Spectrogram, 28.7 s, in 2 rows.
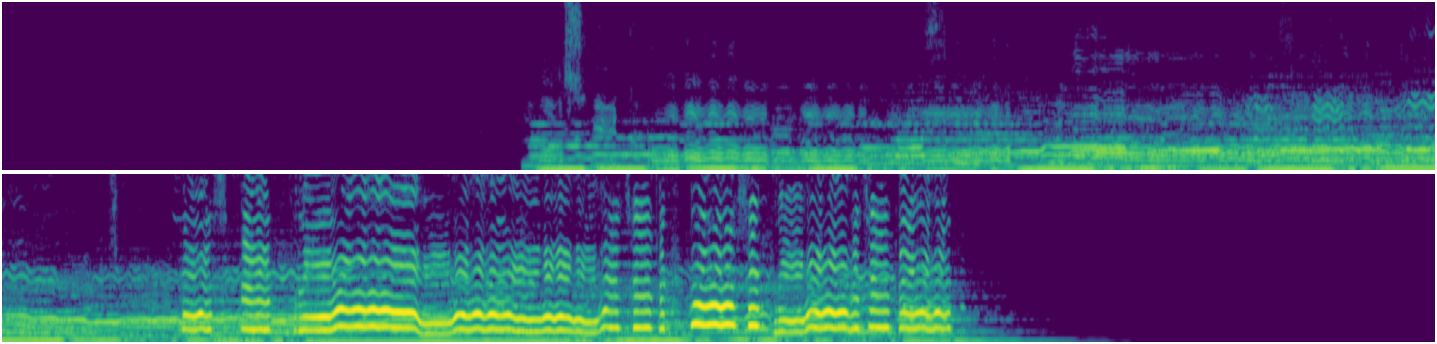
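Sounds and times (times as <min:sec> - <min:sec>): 
soprano singing: 0:05.2 - 0:24.2.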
